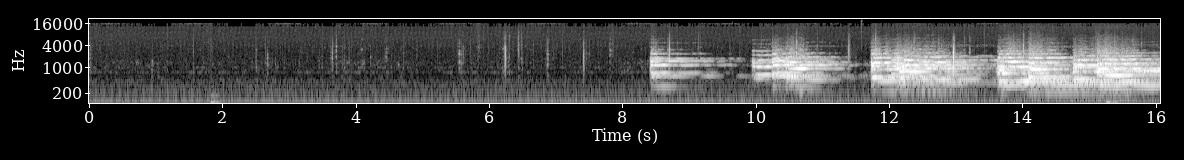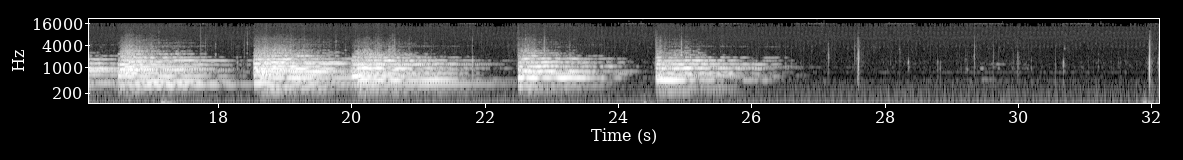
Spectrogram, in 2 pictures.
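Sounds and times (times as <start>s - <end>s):
bells ringing: 8.4s - 26.6s.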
